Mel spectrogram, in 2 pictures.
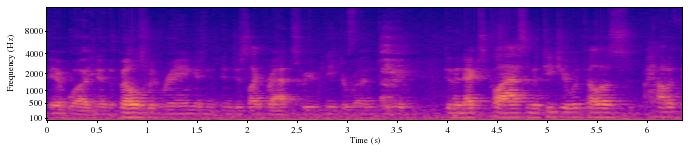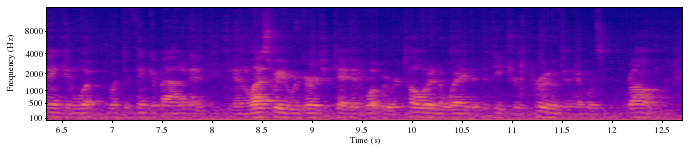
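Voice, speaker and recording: With a Southern US accent, a man talks at a very fast pace amid noticeable background noise and audible room echo. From US South, southern Virginia. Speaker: school district administrator. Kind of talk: panel discussion.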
